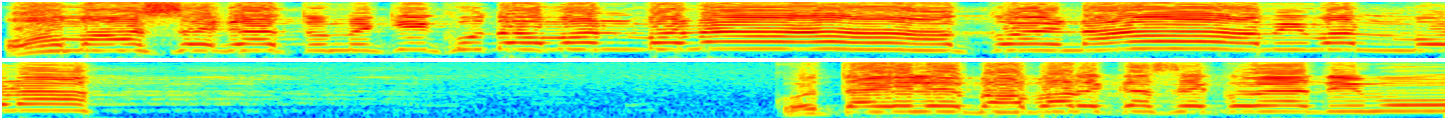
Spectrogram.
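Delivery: high-pitched, impassioned sermon delivery; high, projected waz storytelling; full-force preaching. Acted. Preacher acts out a heated exchange.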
